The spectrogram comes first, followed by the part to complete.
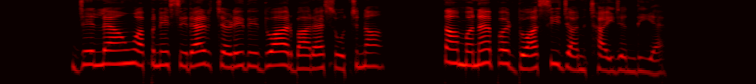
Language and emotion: Dogri, sad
